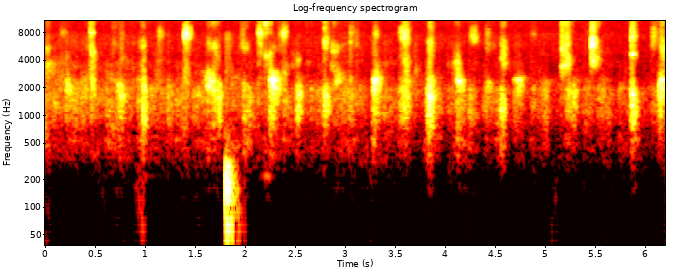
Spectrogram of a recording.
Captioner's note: applause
